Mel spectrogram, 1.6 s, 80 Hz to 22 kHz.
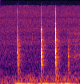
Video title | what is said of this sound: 1898 Berliner (London) 2125 "Le Fu Rire" Maurice Farkor | it doesn't have the hard glassy sound of a shellac disc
